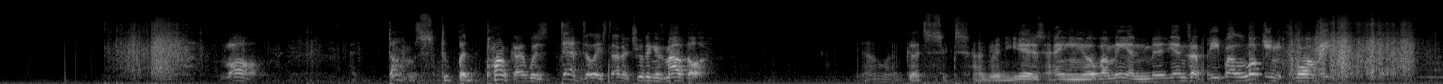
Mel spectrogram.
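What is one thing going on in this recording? A man speaks with anguish, close by.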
